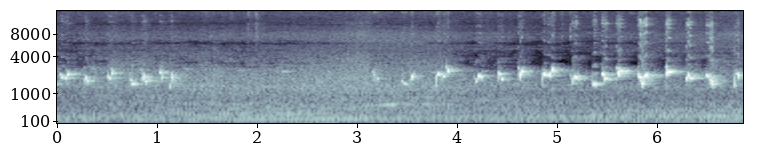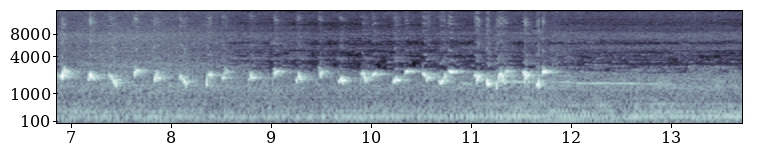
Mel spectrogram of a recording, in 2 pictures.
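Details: Yellow-vented bulbul, a female in breeding condition, calling to a male: a long, fast series of chattering chirps, about four a second, that fades near the end, over a steady low mechanical hum.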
